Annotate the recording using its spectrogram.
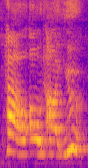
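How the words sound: It is said in a deep, growly voice.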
